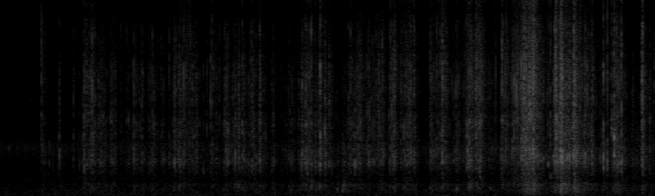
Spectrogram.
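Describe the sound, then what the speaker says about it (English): A plastic shrink wrap bag crinkles and rustles continuously as bars of handmade soap are pushed inside, close and fairly quiet, with crisper bursts of crackling near the end. "So I'm just going to get them in the shrink wrap bag."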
